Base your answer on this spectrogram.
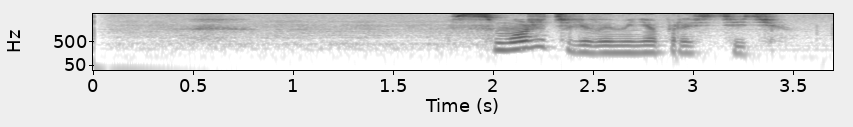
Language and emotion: Russian, neutral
